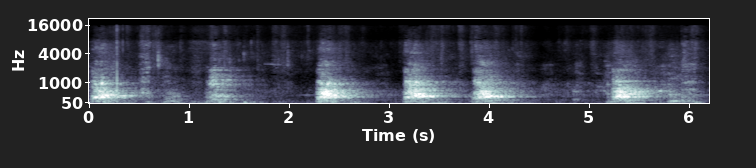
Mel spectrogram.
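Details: Boerboel, or South African Mastiff, one of a male and female pair living in Egypt, barking during play; six deep, gruff barks come at uneven intervals of roughly one second, each fading quickly.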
